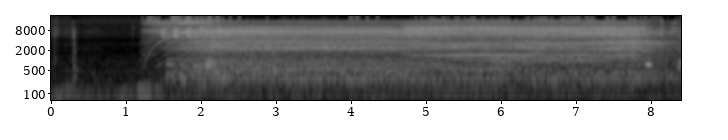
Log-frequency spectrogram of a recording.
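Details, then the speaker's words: Xiaomi robot vacuum turbo brush refitted on bearings to cure a foreign noise: a smooth, steady high-pitched whir over the motor hum with no rattling or scraping; noise gone, normal running. "посторонний звук пропал мы естественно теперь щетка турбощетка вращается на подшипники"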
